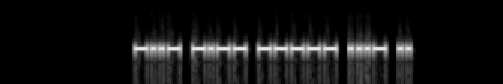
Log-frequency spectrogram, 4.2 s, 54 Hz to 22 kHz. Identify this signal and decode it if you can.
Morse code, heard as a keyed tone, about 36 wpm, 700 Hz. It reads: XY0VI
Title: Code Groups - 5 Letter:Numbers - 35wpm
